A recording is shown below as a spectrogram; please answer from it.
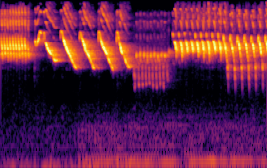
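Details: Domestic canary (Serinus canaria domestica) song meant to prompt other canaries to sing: rapid high trills, a series of descending slurred whistles, then a lower buzzy roll and quick repeated chips.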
